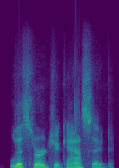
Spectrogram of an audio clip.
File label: "lysergic acid", American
